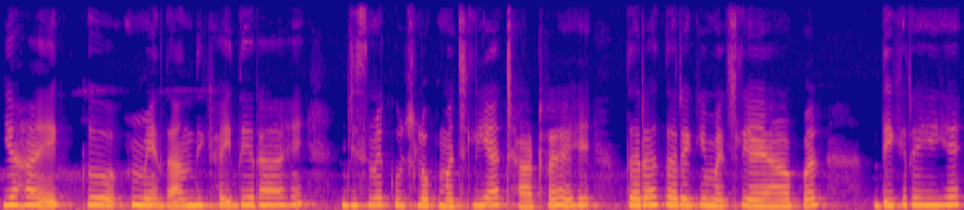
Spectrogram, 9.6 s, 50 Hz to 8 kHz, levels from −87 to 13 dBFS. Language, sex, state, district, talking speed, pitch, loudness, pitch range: Hindi, male, Bihar, Darbhanga, 145 wpm, 270 Hz, -13 LUFS, 260-275 Hz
